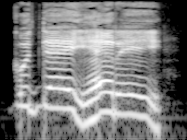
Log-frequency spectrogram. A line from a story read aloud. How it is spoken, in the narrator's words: cried in a joyous tone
